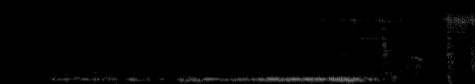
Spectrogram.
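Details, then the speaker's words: Adult's belly during a spoken talk, speaker remarking on it: low, drawn-out gurgling rumble in a quiet room, stomach growling (borborygmi). "Ooh, my stomach growling. Did y'all hear that?"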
